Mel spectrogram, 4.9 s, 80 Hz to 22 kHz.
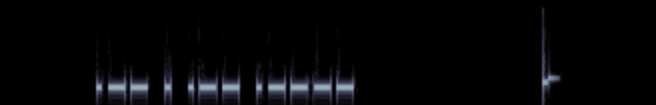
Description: Morse code, heard as a keyed tone, about 27 wpm, 700 Hz. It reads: WEW1
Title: Four Challenging Letter-Number Combinations 28wpm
